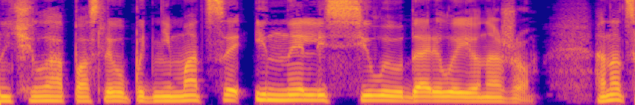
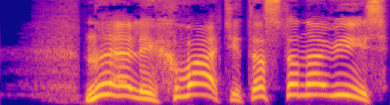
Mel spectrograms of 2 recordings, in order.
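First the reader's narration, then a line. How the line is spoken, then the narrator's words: Shout. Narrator (Russian): закричал Эрик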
